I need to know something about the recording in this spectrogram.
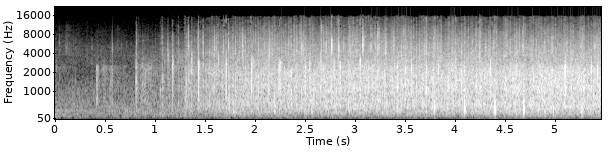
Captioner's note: crowd applauds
